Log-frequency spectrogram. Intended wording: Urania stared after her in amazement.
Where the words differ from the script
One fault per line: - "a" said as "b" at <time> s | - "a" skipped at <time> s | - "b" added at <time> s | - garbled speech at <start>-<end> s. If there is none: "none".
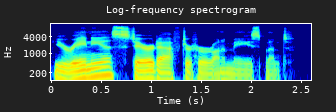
- "in" said as "on" at 1.6 s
